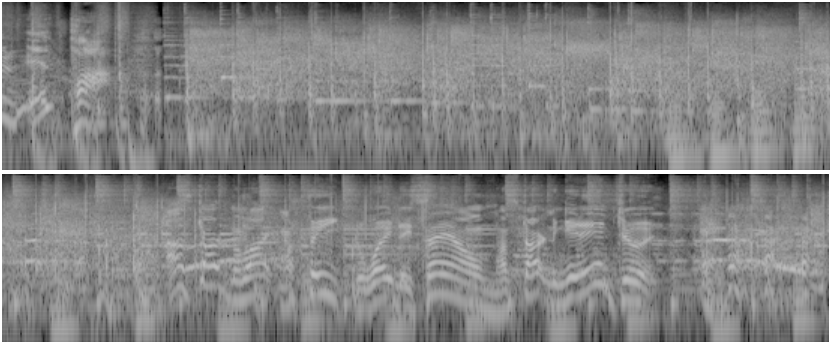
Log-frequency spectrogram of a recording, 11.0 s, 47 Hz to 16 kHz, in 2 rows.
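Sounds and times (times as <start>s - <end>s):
tap shoes on wooden floor: 0.0s - 8.8s
background music: 0.0s - 11.0s.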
